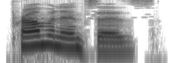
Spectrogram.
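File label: "prominences", British English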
